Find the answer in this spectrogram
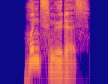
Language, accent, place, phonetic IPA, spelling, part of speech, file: German, Germany, Berlin, [ˈhʊnt͡sˌmyːdəs], hundsmüdes, adjective, De-hundsmüdes.ogg
- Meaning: strong/mixed nominative/accusative neuter singular of hundsmüde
